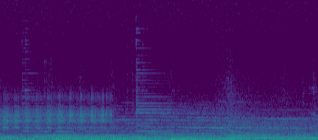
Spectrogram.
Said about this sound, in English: Then they climbed the barnyard fence and made haste to the pasture, where Grandfather kept his woolly sheep. "Baa," said the sheep when they saw the children. But then they always said that, no matter what happened.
